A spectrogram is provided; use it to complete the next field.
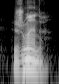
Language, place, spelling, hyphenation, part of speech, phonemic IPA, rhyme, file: French, Paris, joindre, joindre, verb, /ʒwɛ̃dʁ/, -wɛ̃dʁ, Fr-joindre.ogg
- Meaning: 1. to join 2. to join up 3. to reach, to contact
